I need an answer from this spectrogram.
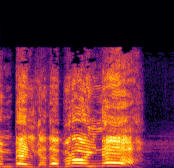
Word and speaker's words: De Bruyne: Tiene que aparecer Haaland, tiene que aparecer De Bruyne.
